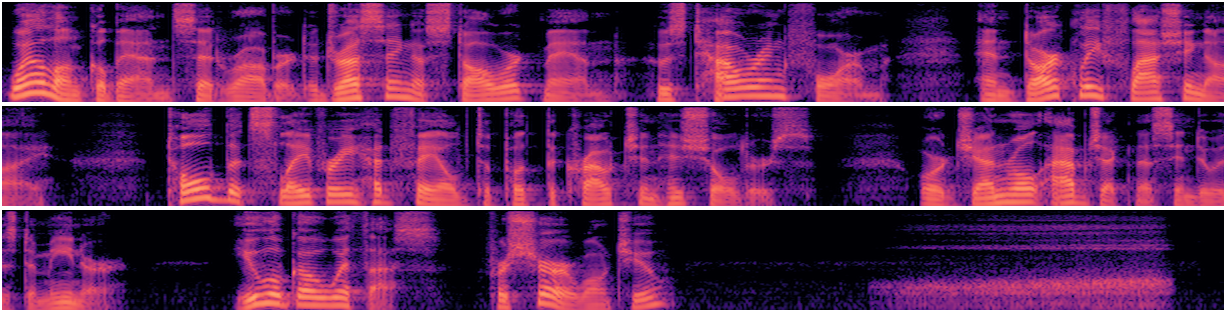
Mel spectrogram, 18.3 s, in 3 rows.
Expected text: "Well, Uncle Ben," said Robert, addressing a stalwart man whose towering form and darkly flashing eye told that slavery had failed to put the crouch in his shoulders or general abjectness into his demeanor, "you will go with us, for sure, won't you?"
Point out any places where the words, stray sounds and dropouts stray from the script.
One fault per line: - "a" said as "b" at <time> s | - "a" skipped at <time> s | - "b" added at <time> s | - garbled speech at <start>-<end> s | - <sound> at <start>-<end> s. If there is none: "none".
- breath at 16.6-18.1 s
